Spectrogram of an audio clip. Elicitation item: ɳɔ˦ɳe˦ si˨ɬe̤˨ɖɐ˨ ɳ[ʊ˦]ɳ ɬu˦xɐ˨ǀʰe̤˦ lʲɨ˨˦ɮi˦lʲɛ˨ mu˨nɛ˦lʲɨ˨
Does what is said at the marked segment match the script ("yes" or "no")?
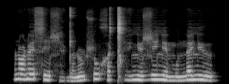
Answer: no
